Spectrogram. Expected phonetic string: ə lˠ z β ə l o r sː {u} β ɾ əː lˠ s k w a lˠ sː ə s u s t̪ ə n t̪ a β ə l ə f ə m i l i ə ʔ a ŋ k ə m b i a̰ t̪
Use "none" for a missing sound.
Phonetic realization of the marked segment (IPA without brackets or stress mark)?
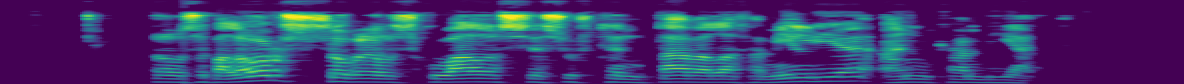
o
